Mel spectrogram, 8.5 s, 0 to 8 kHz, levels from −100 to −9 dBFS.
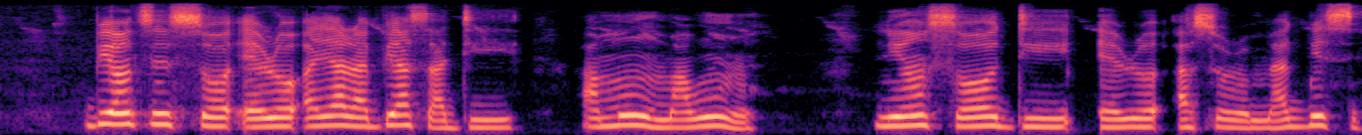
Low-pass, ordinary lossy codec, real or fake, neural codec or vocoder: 7.2 kHz; AAC, 48 kbps; real; none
